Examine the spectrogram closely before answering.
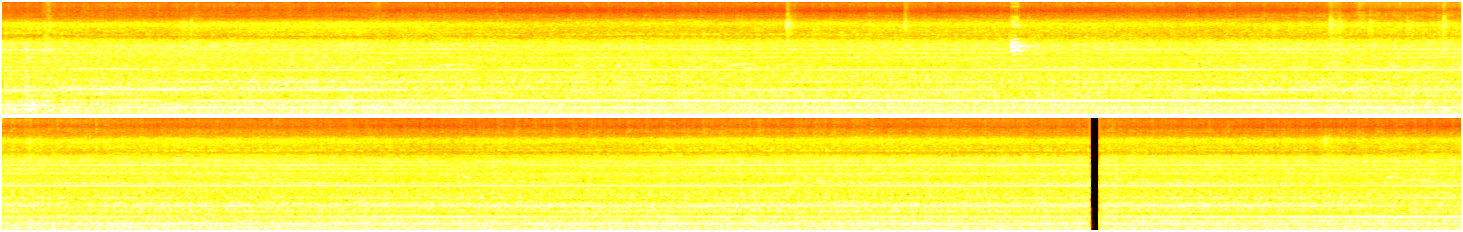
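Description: Truck-mounted concrete boom pump running steadily during a concrete pour, a constant engine and pump drone with a few steady tones. One sharp click about ten seconds in.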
